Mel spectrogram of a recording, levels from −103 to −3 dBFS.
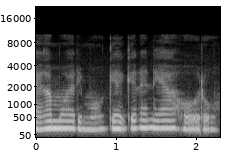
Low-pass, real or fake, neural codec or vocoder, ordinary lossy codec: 9.9 kHz; real; none; none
